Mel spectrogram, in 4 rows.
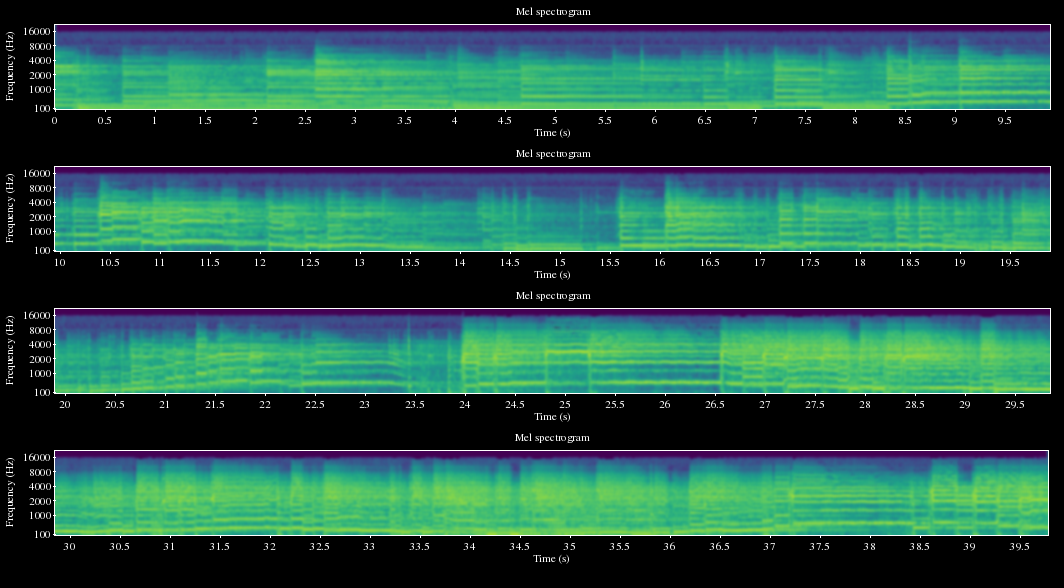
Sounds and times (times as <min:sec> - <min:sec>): Music: 0:00.0 - 0:39.7.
